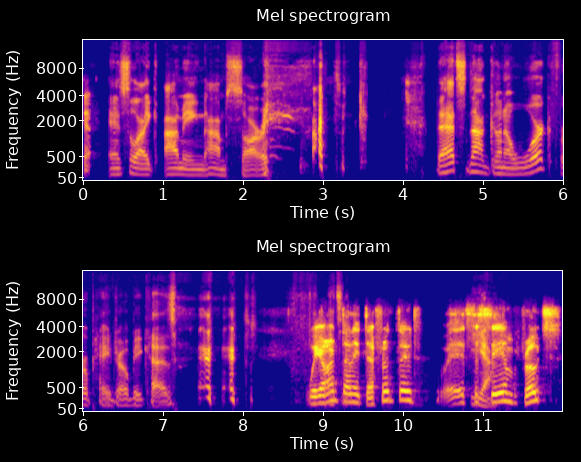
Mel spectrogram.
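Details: Adult male who stutters; stuttering.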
